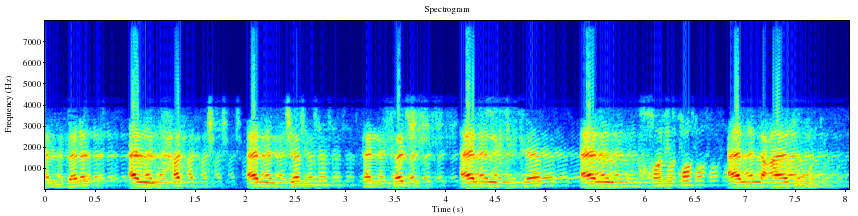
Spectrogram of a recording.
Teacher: مثال كلمة البلد الحج الجنة، فمثلا حرف الباء والحاء والجيم من حروف ابغي حجة وخف عقيمه، فإذا وقع أي حرف من هذه الحروف بعد اللام الساكنة في ال التعريف تظهر هذه اللام وتسمى لام قمرية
